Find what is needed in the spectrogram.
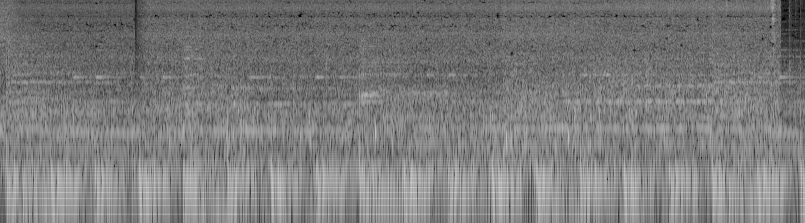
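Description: Background music with a steady low beat and held tones.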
